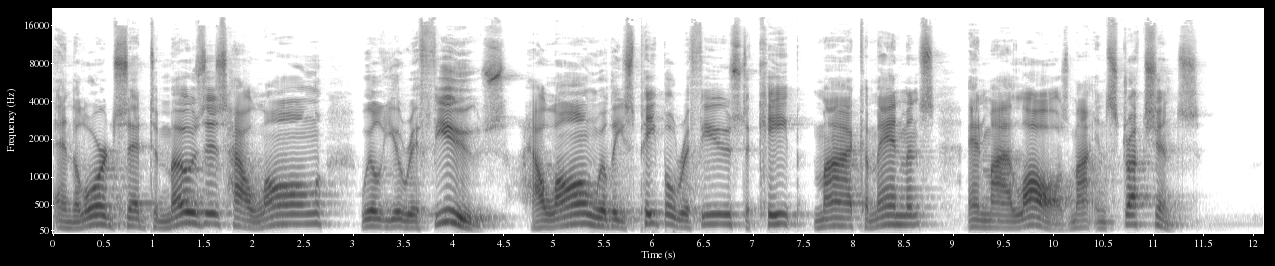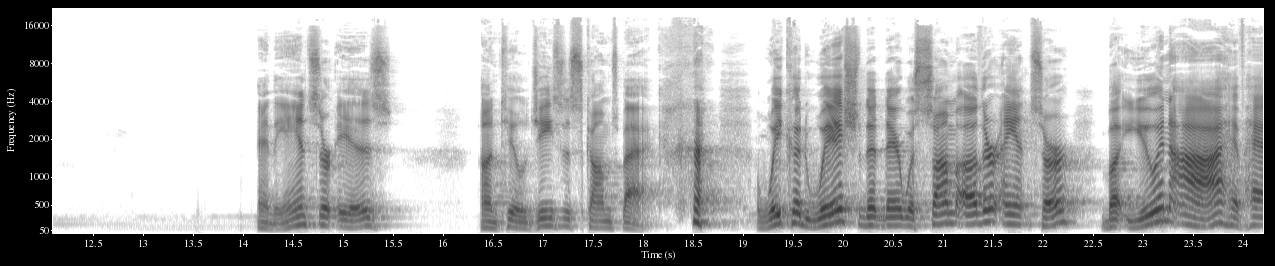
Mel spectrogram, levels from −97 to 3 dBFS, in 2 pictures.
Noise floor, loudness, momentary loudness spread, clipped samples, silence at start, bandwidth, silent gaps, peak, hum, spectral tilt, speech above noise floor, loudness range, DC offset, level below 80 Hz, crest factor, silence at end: -81 dBFS; -28 LUFS; 12 LU; under 0.1%; 0 s; 19 kHz; none; -6 dBFS; none; -3.5 dB/octave; 53 dB; 9 LU; under 0.1%; -78 dBFS; 24 dB; 0 s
